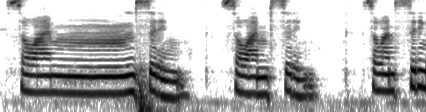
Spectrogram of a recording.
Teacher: between i'm and sitting you want to hold the m until you get to the s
